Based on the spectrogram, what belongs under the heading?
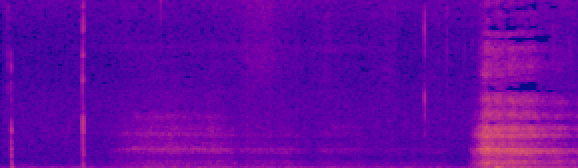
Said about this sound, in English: I'm listening to me breathing. So steady, just in and out.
